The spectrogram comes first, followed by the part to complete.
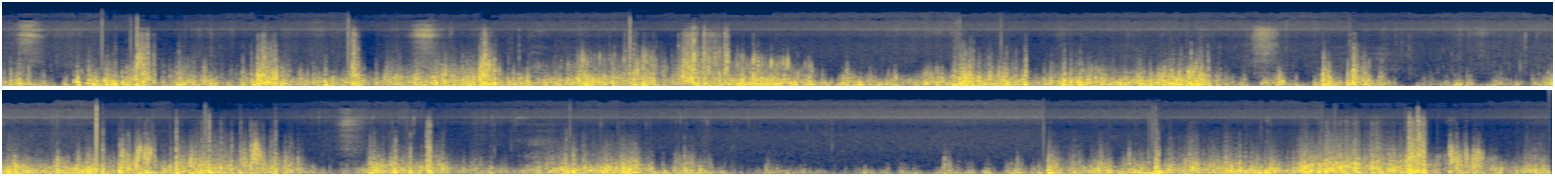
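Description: Wind buffeting the microphone in strong, uneven gusts, with a few light clicks.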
